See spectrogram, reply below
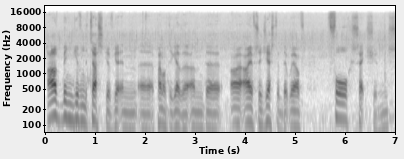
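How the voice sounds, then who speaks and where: An older man answering interview questions as a judge, with a hesitant, halting delivery. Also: low-pitched, expressive, a little mellow, a little hiss or hum. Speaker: talent show judge.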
